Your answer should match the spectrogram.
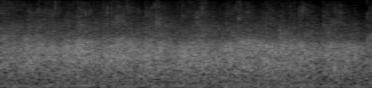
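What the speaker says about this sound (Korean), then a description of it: "큰 박수 부탁드리겠습니다." Audience at a software product launch event welcomes a presenter to the stage with fairly faint, even applause, a continuous wash of clapping in a large room with no talk.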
